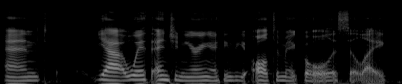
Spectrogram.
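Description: Young woman guest, Nepal-born, loose rambling chat, smooth clear tone, dry close sound. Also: fairly low pitch, steady tone, normal speed, a bit bright, no echo. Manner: rambling, many "like" fillers. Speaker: interview guest. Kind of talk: casual conversational interview.

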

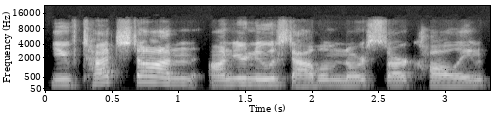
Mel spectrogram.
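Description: A young woman interviewer with a medium-pitched voice. She asks casual questions, hesitating and filling her sentences with "like". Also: measured pace, fairly bright tone. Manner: hesitant, lots of "like".

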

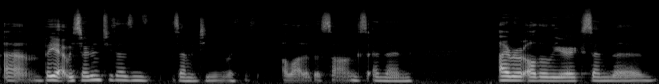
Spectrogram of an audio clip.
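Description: Giggly low-voiced young woman. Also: flat delivery, moderate pace, vocal fry, darkish tone. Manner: giggly, rambling, many "like" fillers. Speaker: singer and songwriter. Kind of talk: casual interview chat.

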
